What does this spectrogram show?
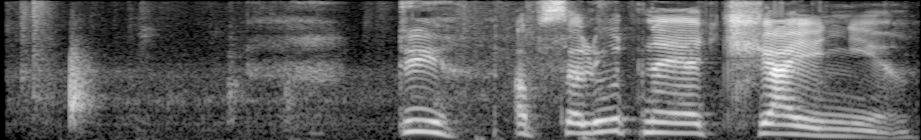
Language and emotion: Russian, angry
